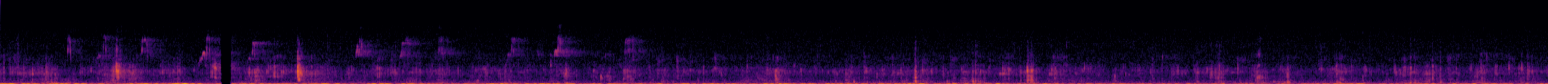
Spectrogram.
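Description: Red deer feeding at a pile of feed on the ground, with an irregular run of crunches and clicks as they bite and chew, over a steady low hum.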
